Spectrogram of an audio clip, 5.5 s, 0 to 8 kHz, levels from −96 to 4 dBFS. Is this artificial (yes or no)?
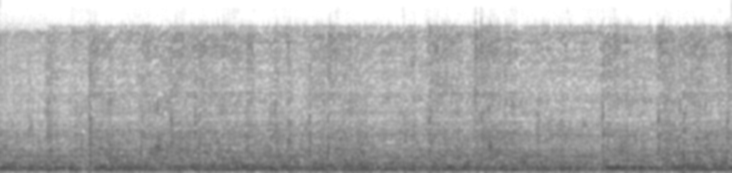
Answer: yes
